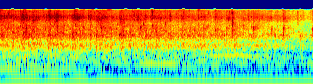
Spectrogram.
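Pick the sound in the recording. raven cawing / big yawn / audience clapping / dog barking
audience clapping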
